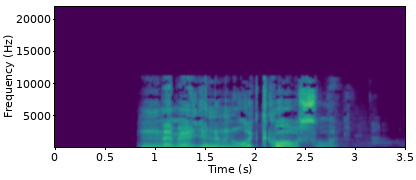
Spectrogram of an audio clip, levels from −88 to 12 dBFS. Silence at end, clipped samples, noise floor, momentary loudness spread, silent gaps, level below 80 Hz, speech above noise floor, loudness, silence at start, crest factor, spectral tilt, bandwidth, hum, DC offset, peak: 0.7 s; under 0.1%; under -90 dBFS; 15 LU; none; -54 dBFS; over 66 dB; -22 LUFS; 0.85 s; 22 dB; -2 dB/octave; 11.5 kHz; none; under 0.1%; -4 dBFS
